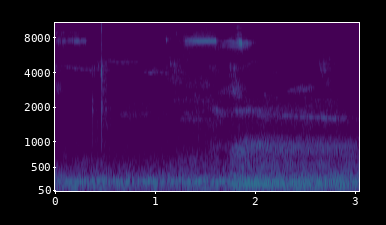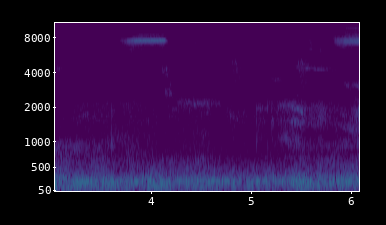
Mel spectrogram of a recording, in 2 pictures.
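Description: Faint, short, high-pitched bird chirps now and then over a low steady hum, with a low drone for about a second and a half starting around two seconds in.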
